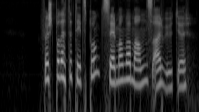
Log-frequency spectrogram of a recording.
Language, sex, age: Norwegian, female, 20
